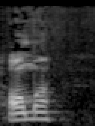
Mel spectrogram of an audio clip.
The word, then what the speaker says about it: Homa: H-O-M-A. Is it Homa? – Max Homa.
